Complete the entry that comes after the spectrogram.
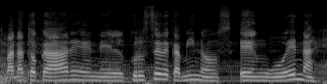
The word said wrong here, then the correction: Hueneja: A ver cómo se pronuncia esto. Hueneja, en Granada.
